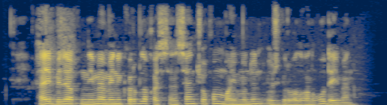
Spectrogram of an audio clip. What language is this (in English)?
Uyghur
